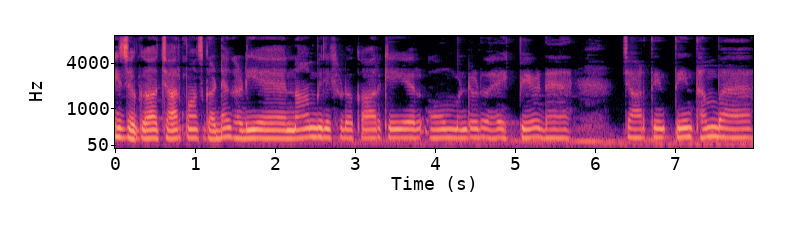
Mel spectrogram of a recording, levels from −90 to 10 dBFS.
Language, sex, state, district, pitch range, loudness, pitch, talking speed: Marwari, female, Rajasthan, Nagaur, 180-195 Hz, -16 LUFS, 185 Hz, 180 wpm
